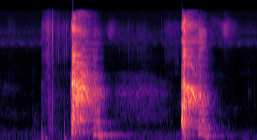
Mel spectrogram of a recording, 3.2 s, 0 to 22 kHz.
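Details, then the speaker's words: A teacher's cough during a class 12 mathematics lesson. "Sorry खांसी आ गई lead लगा के ना सुनिए नहीं तो काफी तेज आवाज जाएगी"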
